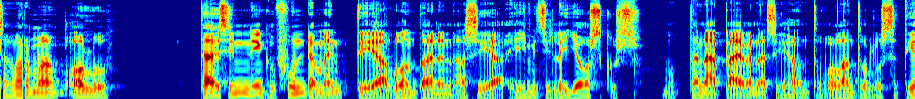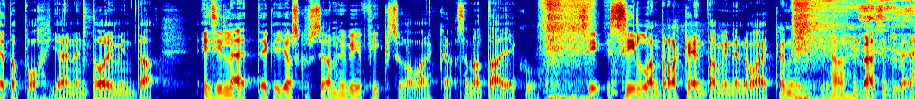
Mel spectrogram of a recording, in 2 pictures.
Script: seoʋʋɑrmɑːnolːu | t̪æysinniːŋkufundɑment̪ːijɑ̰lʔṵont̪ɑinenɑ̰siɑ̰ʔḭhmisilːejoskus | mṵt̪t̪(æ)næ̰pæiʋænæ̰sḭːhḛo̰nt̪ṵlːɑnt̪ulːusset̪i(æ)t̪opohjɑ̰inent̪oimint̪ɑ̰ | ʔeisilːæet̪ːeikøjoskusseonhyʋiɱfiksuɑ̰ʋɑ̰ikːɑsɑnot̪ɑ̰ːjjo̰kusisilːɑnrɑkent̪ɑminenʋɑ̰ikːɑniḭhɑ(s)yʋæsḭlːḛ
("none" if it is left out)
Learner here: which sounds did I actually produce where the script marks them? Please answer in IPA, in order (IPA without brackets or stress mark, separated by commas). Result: æ, e, h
